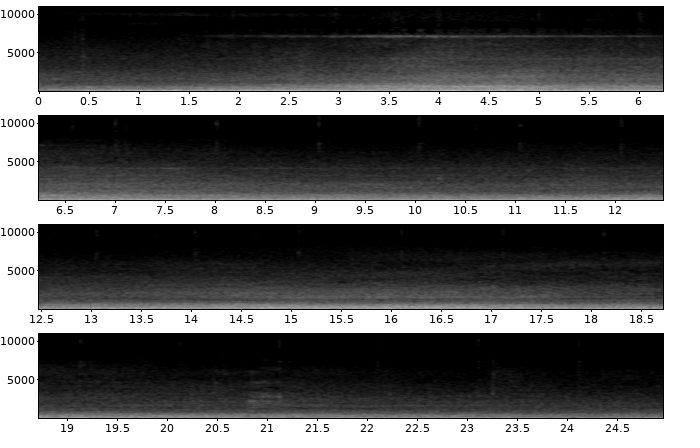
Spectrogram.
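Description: City street traffic noise: a vehicle passing, loudest about four seconds in, then fading to a steady hum.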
